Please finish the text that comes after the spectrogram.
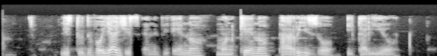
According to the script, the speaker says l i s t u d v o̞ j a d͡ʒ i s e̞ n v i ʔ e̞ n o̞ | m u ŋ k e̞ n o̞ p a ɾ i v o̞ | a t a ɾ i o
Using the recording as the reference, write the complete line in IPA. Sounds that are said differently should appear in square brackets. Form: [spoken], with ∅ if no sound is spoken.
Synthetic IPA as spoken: l i s t u d v o̞ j a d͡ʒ i s e̞ n v i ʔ e̞ n o̞ | m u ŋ k e̞ n o̞ p a ɾ i [z] o̞ | [i] t a [l] i o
